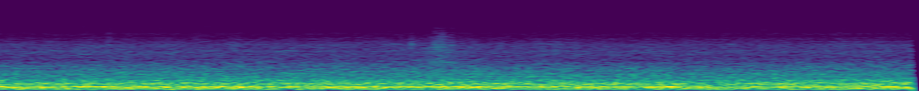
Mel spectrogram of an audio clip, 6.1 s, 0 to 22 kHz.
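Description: Steady in-flight cabin drone of a Boeing 777-300ER at cruise: an even, low rumble of engine and airflow noise that holds constant throughout.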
